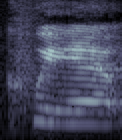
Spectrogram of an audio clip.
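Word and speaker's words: cuir: you like vanilla uh queer which is spelt c-u-i-r which is leather such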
